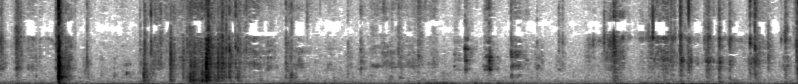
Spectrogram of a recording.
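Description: A utility knife blade scrapes and shaves a palm-sized solid pink soap bar held in the hand, with crumbled flakes falling off. Quiet, dry, bright scraping and crinkly crumbling run throughout, with two sharper clicks early on before the sound settles into soft, irregular shaving.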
